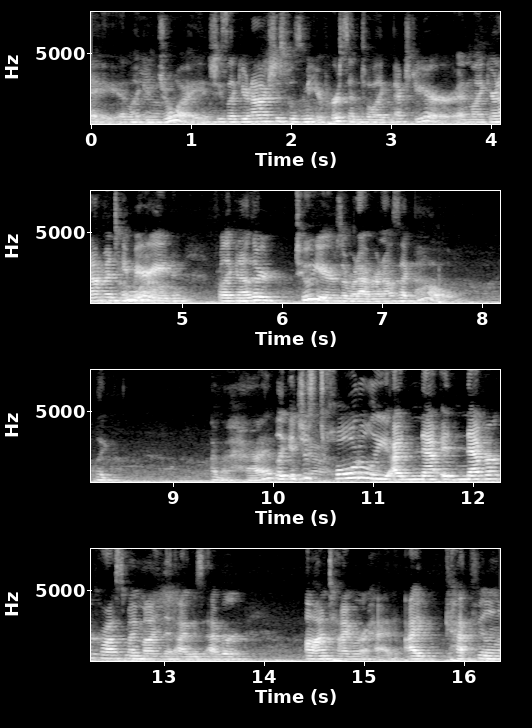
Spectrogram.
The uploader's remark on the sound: We are coming to you live from our in person podcast at Soho House, recorded in Chicago. I wanted to share a vast array of views on this panel.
